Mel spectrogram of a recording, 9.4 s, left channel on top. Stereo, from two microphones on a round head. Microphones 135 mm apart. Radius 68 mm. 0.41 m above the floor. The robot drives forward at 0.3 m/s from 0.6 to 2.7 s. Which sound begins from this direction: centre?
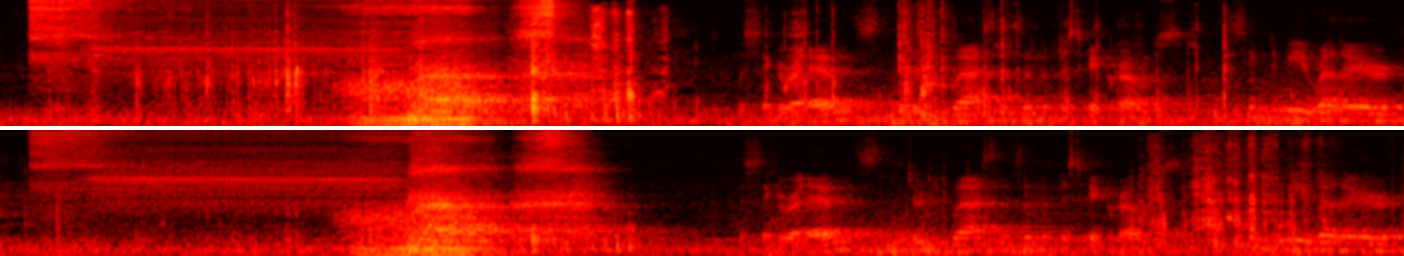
A man speaking, at 4.9 s.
